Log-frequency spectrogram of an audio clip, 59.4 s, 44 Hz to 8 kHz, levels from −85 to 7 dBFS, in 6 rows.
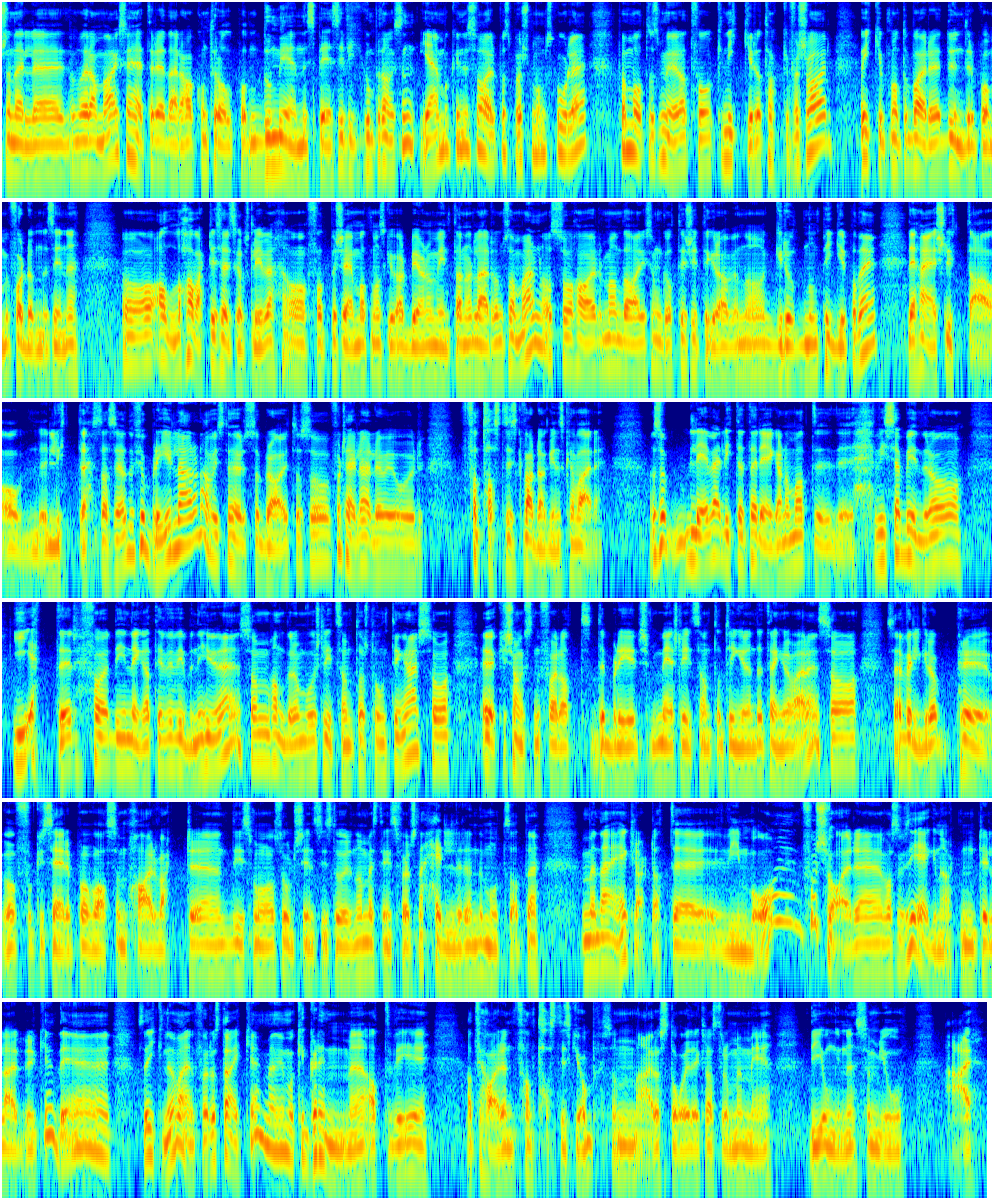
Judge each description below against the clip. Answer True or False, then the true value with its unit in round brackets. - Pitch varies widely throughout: True (6.7 semitones)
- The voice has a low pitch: True (105 Hz)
